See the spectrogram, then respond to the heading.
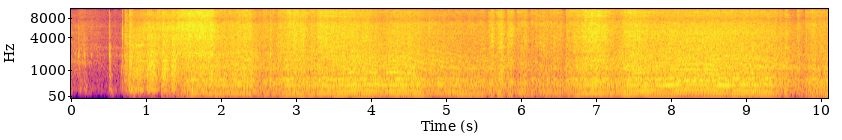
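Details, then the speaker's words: Citroën engine with a mismatched ECU and camshafts, on a cold November morning: engine starts and revs in slow, laboured surges that never climb cleanly; the harder it's accelerated the less it revs, no power. "plus t'accélères et moins elle prend de régime c'est génial"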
